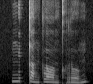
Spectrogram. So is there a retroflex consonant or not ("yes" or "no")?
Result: no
